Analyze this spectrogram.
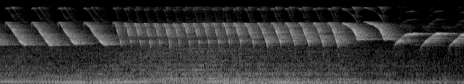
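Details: Belgian canary male singing strongly toward a rival male: a fast, sustained trill of sharp downward-slurred high notes, then slower separate sweeps at the end, with faint low background hum.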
